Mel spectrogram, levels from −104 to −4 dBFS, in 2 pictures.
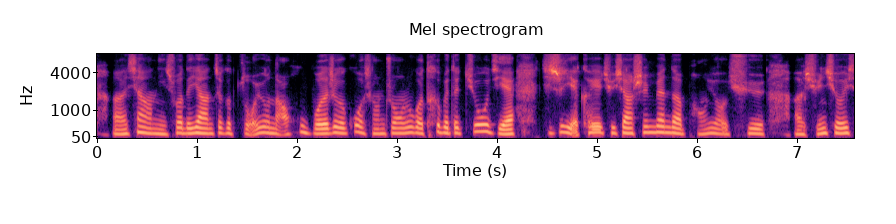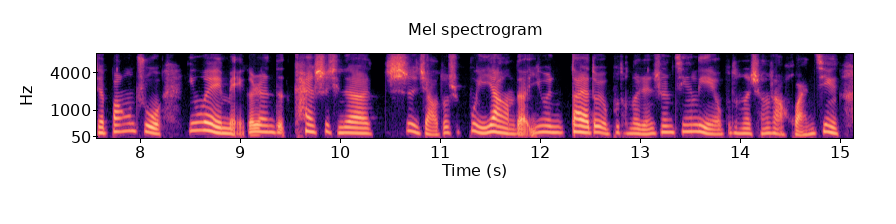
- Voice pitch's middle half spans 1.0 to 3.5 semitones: No, average, 3.9 semitones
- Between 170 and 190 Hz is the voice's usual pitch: Yes, medium, 185 Hz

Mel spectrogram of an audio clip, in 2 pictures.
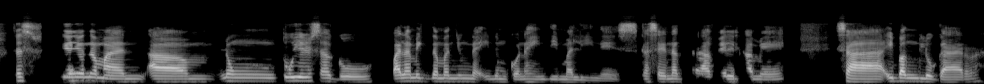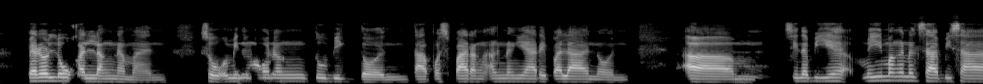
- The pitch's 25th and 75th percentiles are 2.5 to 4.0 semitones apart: Yes, average, 3.6 semitones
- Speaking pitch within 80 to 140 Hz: Yes, low, 135 Hz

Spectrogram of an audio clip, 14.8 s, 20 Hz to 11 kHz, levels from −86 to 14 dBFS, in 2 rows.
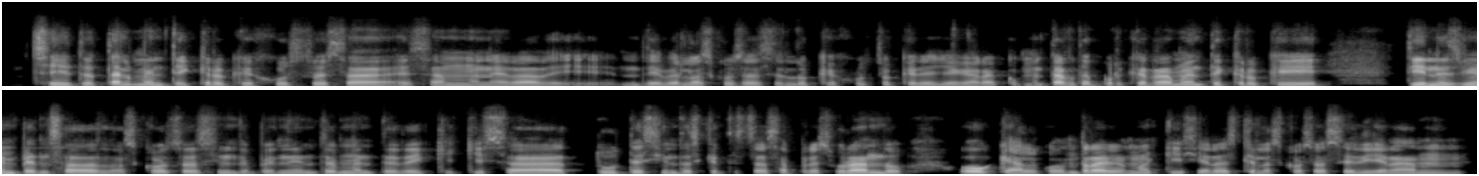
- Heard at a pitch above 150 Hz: No, low, 120 Hz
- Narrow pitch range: No, average, 3.1 semitones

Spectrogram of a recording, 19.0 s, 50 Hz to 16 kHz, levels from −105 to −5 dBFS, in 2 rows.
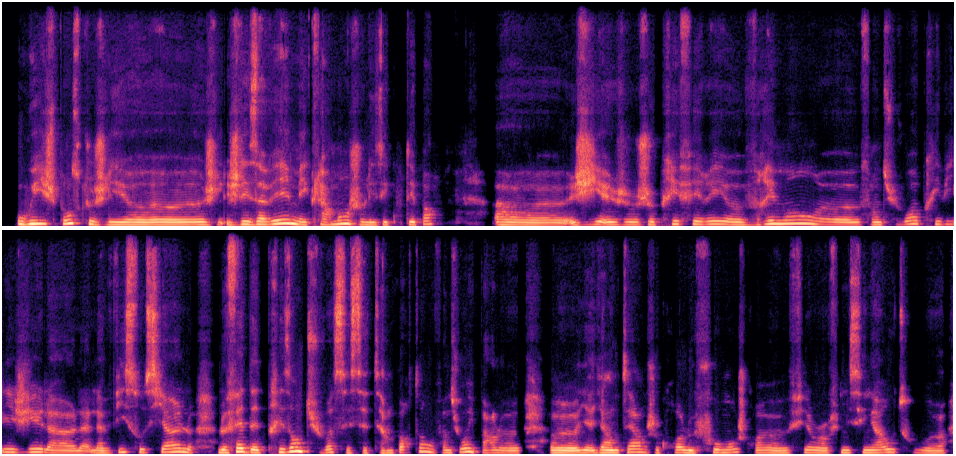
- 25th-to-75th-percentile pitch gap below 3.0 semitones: No, average, 3.8 semitones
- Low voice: No, medium, 185 Hz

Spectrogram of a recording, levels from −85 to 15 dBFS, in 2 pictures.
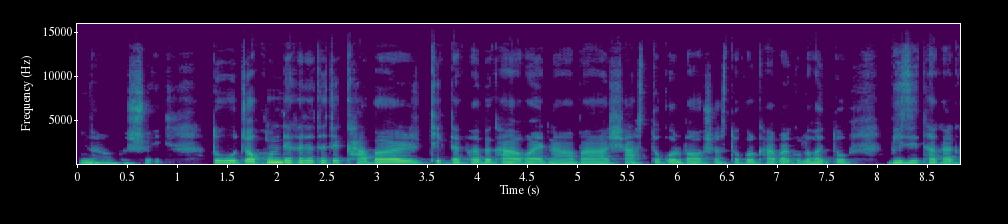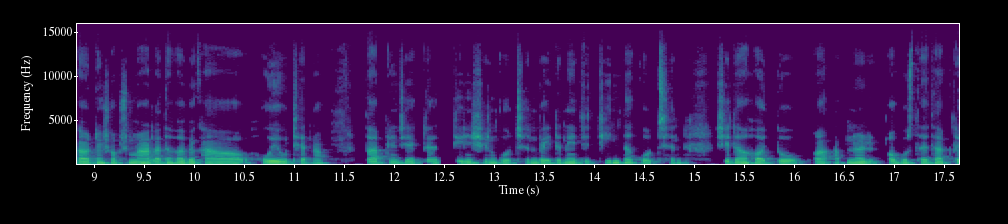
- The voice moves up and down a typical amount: No, narrow, 2.0 semitones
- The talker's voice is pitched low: No, medium, 175 Hz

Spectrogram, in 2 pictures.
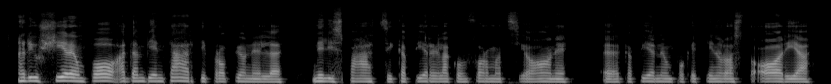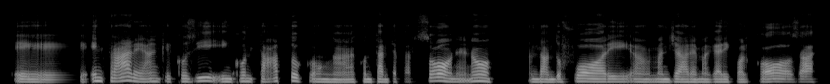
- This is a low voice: Yes, low, 130 Hz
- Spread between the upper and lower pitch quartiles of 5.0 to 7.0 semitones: No, narrow, 2.4 semitones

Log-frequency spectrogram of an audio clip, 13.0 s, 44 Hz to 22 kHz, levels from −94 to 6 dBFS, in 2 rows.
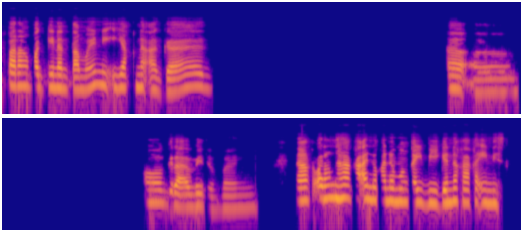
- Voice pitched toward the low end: No, high, 195 Hz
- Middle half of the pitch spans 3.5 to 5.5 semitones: Yes, average, 4.1 semitones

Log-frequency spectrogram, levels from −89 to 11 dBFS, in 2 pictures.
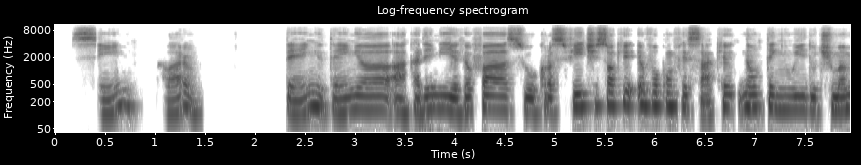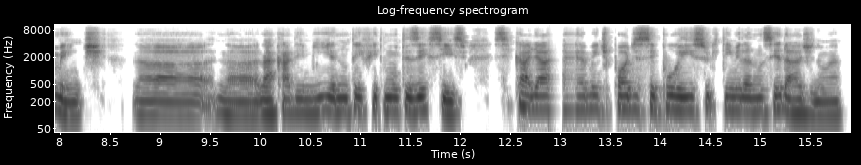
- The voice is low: Yes, low, 125 Hz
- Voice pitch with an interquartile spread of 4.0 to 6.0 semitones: No, average, 3.3 semitones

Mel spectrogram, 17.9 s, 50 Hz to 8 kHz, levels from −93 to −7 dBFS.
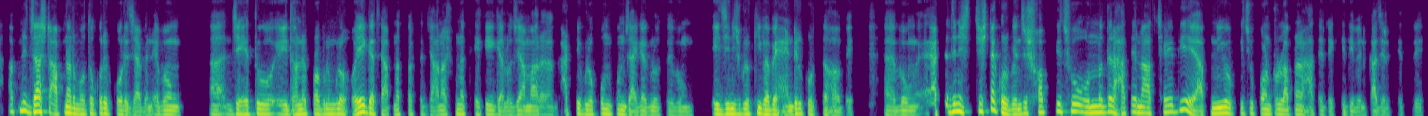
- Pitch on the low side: Yes, low, 115 Hz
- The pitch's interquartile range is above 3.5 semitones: Yes, average, 5.1 semitones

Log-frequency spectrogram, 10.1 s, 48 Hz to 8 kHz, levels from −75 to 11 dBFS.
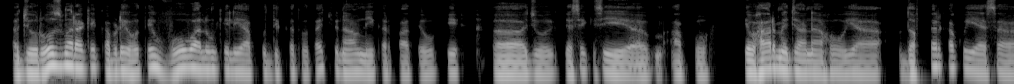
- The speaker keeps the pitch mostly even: No, average, 3.2 semitones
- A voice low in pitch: Yes, low, 100 Hz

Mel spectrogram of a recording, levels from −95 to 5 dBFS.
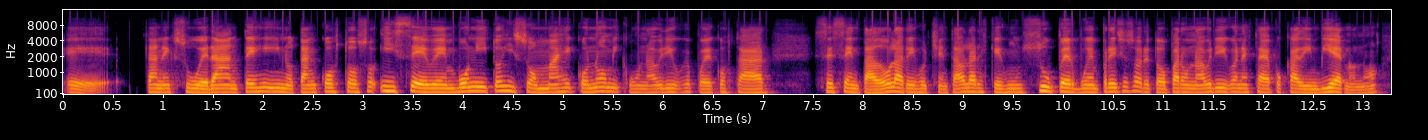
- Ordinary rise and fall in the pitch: No, narrow, 2.3 semitones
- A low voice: No, medium, 160 Hz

